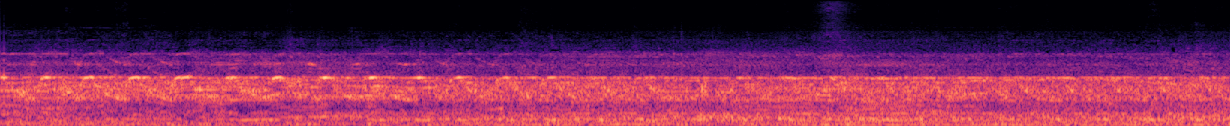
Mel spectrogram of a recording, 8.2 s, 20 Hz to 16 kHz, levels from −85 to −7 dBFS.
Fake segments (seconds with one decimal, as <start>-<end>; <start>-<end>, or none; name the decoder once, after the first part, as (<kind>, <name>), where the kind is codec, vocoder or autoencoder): 0.0-0.5 (codec, SNAC); 1.2-2.9; 4.4-6.7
